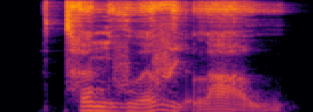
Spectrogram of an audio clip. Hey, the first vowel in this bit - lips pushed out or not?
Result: no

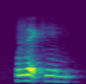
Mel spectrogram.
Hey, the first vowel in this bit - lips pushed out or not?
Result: no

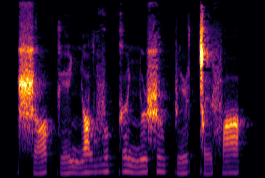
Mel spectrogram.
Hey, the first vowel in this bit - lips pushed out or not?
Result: yes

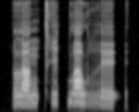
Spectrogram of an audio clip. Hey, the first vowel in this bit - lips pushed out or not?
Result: no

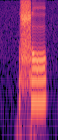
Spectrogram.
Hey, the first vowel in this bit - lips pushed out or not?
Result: yes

